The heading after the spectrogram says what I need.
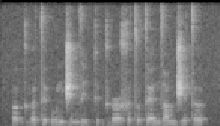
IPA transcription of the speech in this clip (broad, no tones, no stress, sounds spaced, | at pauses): ʌ ɡʱ ə t ɪ ʔ u n d͡ʒ ə n z i k ɪ ɡʱ ə˞ x ə t ʊ t ɛ n z ɑ n d͡ʒ ɪ t ə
